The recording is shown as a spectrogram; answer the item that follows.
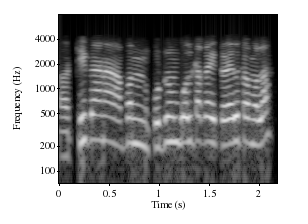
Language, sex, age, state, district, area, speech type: Marathi, male, 18-30, Maharashtra, Washim, rural, conversation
